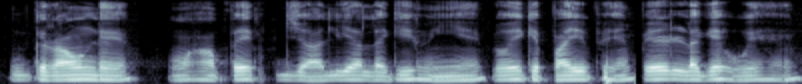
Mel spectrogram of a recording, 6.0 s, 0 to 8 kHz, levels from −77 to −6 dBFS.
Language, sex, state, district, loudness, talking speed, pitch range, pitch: Hindi, male, Chhattisgarh, Balrampur, -18 LUFS, 160 wpm, 105-115 Hz, 110 Hz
